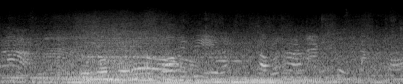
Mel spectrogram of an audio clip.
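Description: A motor vehicle's engine running nearby with a steady low hum that swells slightly about a second in, under people talking.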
